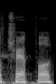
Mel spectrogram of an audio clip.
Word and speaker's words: Tripel: No, they spell it T-R-I-P-E-L, Tripel. They do. Look it up. I'm looking at it right now. – Right, but you could just pronounce that triple. – Hmm? – That's a typo. – You could pronounce that triple. You could read that triple. – You could. Triple. Tripel. Tripel. Say it really fast.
